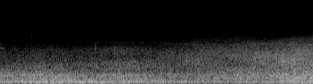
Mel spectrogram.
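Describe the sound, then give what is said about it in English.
Airplanes flying overhead above an open coastal area with a parking lot and windmills produce a steady, loud, low rumbling roar that continues without a break for the whole stretch. No voices are heard over it. “despite airplanes flying overhead”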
